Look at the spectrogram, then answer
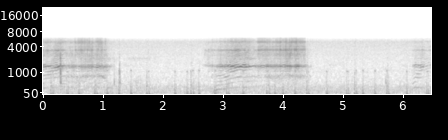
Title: snoring baby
